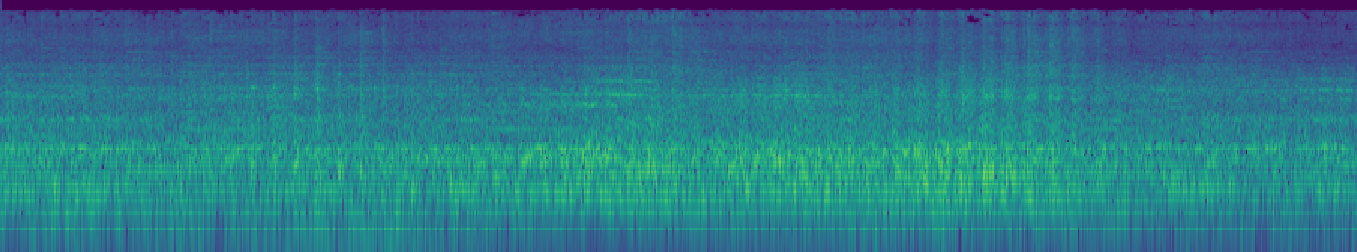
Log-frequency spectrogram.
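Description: Freight train cars rolling past close by: a steady rumble and rattle of steel wheels on the rails, with some rhythmic clicking, swelling louder for a few seconds past the middle.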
